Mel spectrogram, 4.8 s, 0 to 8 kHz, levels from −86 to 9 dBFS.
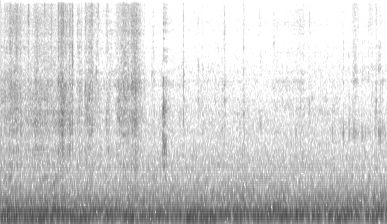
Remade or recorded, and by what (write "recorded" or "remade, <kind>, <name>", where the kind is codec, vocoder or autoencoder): remade, vocoder, BigVGAN v2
